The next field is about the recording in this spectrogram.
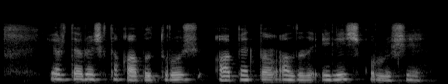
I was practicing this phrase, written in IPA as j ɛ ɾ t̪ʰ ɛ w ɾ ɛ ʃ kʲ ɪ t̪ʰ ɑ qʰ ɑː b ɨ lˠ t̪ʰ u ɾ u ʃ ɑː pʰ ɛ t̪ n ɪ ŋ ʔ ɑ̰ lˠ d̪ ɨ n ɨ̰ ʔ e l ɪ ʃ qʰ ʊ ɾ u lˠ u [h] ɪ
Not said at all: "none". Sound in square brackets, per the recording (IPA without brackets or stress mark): ʃ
